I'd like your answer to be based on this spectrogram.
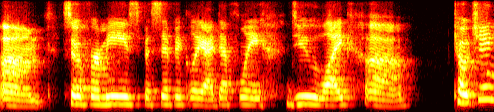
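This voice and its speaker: A woman's normal speaking voice, medium in pitch, with fairly even intonation. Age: 20s. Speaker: swim coach. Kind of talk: casual chat.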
